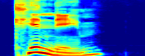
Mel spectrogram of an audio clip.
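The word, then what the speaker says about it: kinnim (קִנִּים): Or the word could be pronounced kinnim, in which case the meaning of kinnim is not reeds, but it's also not rooms.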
